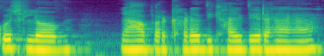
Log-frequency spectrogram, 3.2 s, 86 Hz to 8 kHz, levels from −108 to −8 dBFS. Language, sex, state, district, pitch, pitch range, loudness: Hindi, male, Jharkhand, Palamu, 150 Hz, 145-150 Hz, -14 LUFS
